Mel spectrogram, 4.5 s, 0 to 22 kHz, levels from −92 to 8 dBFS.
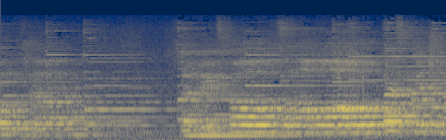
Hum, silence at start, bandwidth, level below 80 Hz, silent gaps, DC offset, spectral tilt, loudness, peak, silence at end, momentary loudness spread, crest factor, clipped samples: none; 0 s; 12.5 kHz; -52 dBFS; none; under 0.1%; -5.5 dB/octave; -14 LUFS; 0 dBFS; 0 s; 17 LU; 14 dB; under 0.1%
